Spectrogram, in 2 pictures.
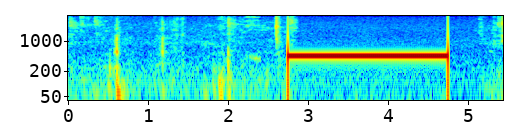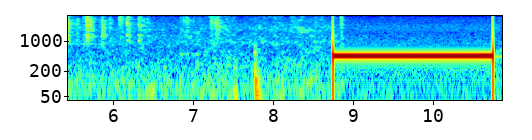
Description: Ringback tone (North America), 440 + 480 Hz.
